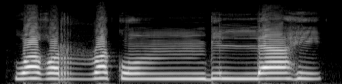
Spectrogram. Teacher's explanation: با حروف الاخفاء الشفوی میں سے ہے تو ہم میم ساکن کو چھپاتے ہوئے اور غنہ کے ساتھ یہ حکم کو ادا کریں گے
